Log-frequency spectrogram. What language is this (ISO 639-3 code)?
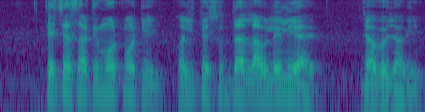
mar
